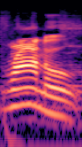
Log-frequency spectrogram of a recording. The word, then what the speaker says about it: Roanoke: Just Roanoke.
